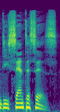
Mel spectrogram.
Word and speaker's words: DeSantis: And that's how you say it when you're talking about multiple Ron DeSantises. See what I mean? It's DeSantis. Like desanitize, but without that extra I.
